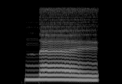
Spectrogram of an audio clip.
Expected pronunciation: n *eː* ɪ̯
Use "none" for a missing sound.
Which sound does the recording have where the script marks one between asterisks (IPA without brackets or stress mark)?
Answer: ɛː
